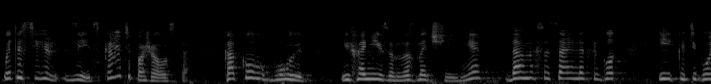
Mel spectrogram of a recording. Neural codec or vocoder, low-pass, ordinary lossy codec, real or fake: codec, 16 kHz, 1.1 kbps, Voila-Tokenizer; none; none; fake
